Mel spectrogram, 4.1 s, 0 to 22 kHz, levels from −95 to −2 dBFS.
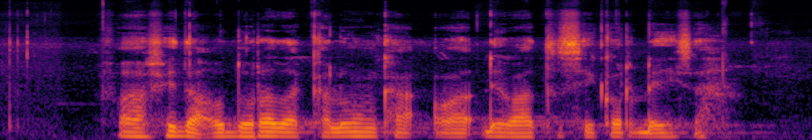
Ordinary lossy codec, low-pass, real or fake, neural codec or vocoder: none; none; real; none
